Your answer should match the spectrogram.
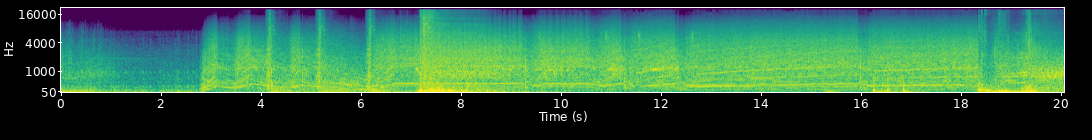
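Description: Race car in Forza Motorsport 7 launching down a drag strip, its engine revving hard and climbing through repeated gear shifts, loud and sustained after a quiet start, with a brief tire squeal.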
